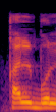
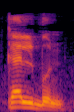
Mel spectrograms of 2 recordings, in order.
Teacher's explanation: موٹے قاف کی جگہ کاف پڑھے کلبن، تو قلبن کا معنی آتا ہے دل اور کلبن کا معنی آتا ہے کتا۔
